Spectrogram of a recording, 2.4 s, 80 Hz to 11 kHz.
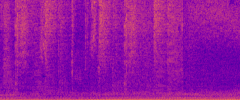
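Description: Audi RS3's turbocharged five-cylinder engine heard from inside the cabin under hard acceleration, its note climbing in pitch.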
